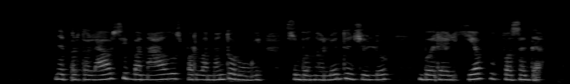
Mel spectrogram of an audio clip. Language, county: Lithuanian, Vilnius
